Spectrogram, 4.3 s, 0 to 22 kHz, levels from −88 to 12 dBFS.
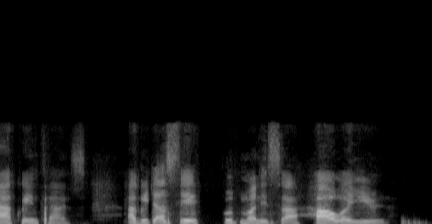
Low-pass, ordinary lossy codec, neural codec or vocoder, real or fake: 9.9 kHz; AAC, 48 kbps; codec, 44.1 kHz, 2.6 kbps, SNAC; fake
